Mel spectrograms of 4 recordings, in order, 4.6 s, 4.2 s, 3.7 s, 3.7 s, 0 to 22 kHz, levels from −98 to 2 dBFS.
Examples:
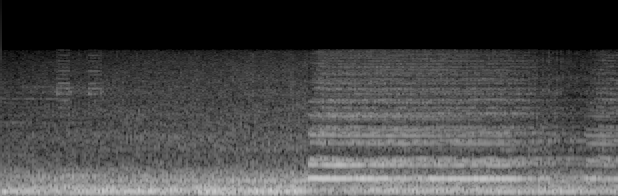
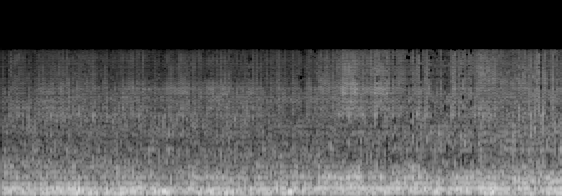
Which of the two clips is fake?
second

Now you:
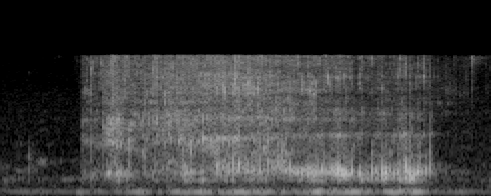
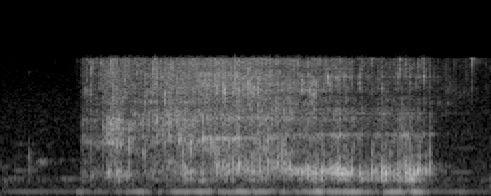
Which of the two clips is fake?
first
